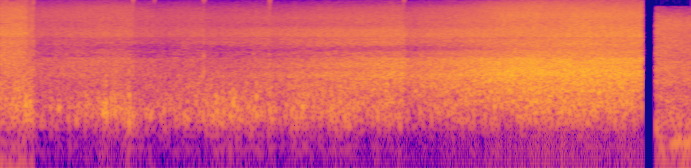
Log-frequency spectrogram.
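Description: Ocean surf washes onto a black sand beach with clear blue water, a steady rushing wash mixed with gusty wind noise that builds louder toward the end.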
